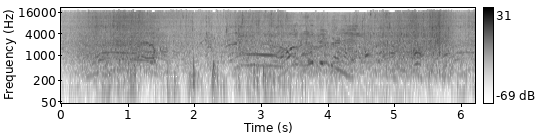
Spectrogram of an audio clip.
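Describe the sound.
Steady surf washes onto an ocean beach with a broad, hissing roar as a little girl puts her feet into the ocean for the first time, playing with her grandmother; voices, including high-pitched, child-like sounds, rise and fall over the rushing water.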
